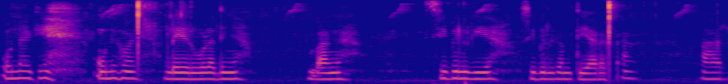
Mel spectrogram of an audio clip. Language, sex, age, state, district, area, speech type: Santali, female, 45-60, Jharkhand, East Singhbhum, rural, spontaneous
